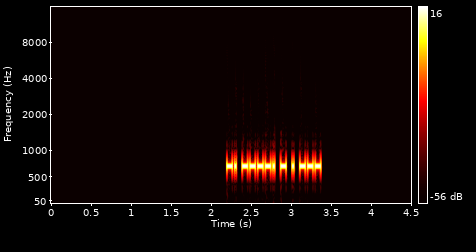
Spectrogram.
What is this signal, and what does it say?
Morse code, heard as a keyed tone, about 52 wpm, 700 Hz. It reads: N9TEO
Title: USA Call Signs - 5 Characters - 50wpm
